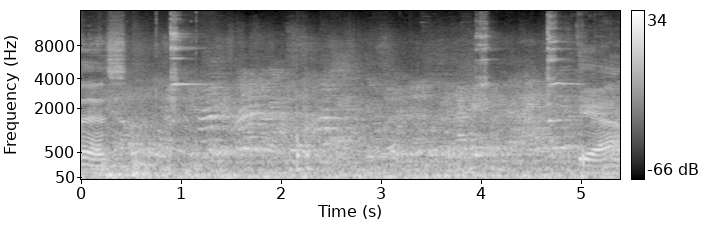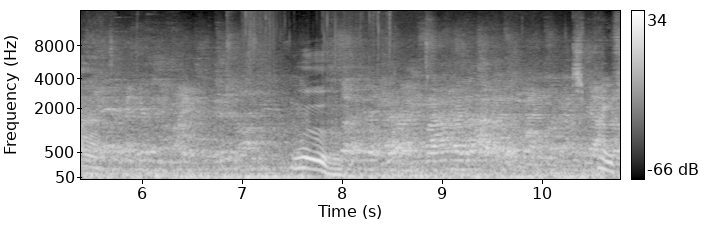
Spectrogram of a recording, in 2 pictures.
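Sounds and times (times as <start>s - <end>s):
speech: 0.0s - 1.5s, 5.0s - 6.0s, 7.5s - 10.7s
glasses of 10-year-old Irish whiskey clinking in a toast: 0.0s - 2.0s, 3.6s - 5.7s
voices chattering: 0.0s - 10.7s.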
